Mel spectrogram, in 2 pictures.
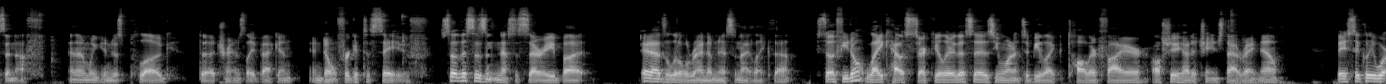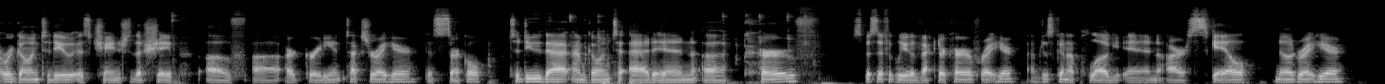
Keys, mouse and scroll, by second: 0.4 space, 0.6 middle click, 0.6 scroll down 3, 0.8 click, 2.9 click, 4.1 ctrl+s, 8.1 space, 12.3 space, 12.6 middle click, 13.4-13.9 scroll up 3, 13.8 middle click, 18.9 middle click, 18.9 click, 19.6 shift+a, 24.0 middle click, 24.1 middle click, 25.3 middle click, 26.3 middle click, 27.4 click.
